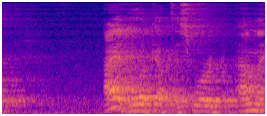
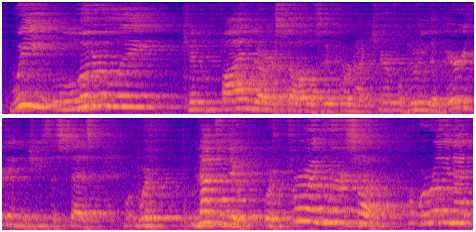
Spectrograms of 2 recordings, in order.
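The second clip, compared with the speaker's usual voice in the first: ordinary delivery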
